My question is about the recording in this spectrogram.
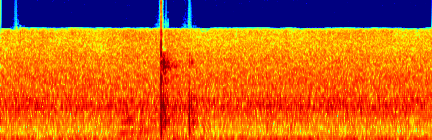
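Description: A single sharp chop of a hand tool striking a split yew stave, followed a moment later by a smaller knock, over a steady hiss.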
